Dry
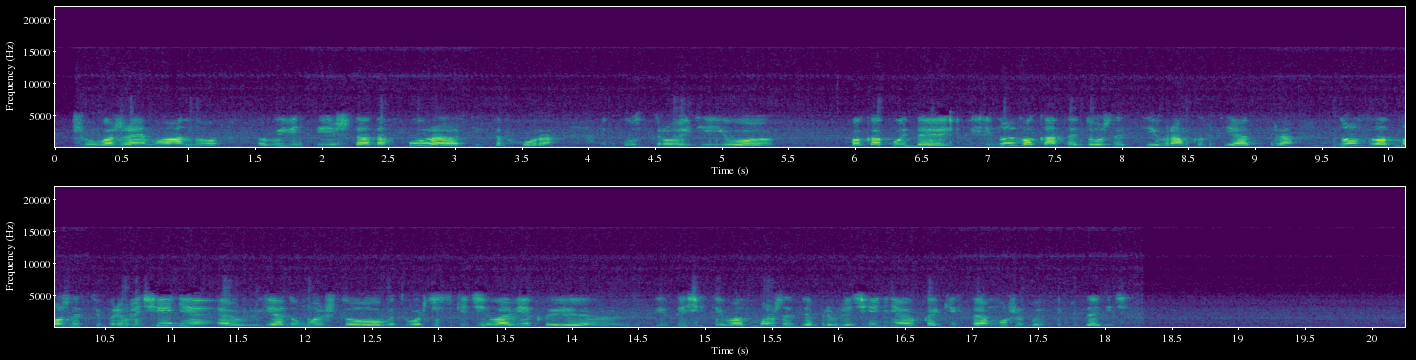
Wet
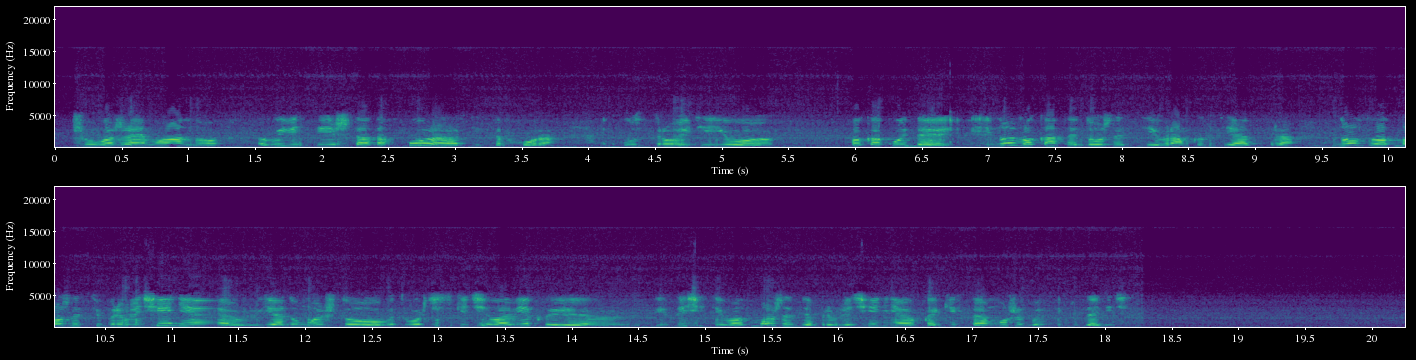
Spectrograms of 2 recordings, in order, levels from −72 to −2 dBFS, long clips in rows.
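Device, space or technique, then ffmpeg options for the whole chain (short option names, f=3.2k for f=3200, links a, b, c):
soft clipper into limiter: -af "asoftclip=type=tanh:threshold=-9dB,alimiter=limit=-14dB:level=0:latency=1:release=267"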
